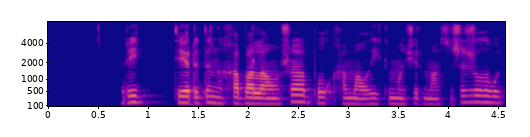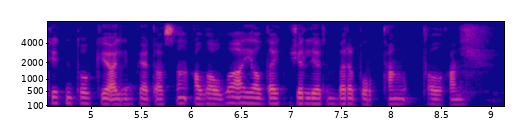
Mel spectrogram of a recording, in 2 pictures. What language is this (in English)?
Kazakh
